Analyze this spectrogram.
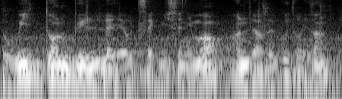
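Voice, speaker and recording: A fairly low-pitched man with a French accent, flat and monotone at a moderate pace, amid audible room echo and noticeable background noise. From France. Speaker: model railroad volunteer, automation maintainer. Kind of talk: documentary interview.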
